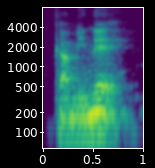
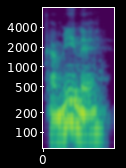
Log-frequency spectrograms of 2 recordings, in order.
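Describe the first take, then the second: First: Caminé stressed on the final NÉ; stress on last syllable. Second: Camine stressed on MI; stress on middle syllable. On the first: Teacher having students practise, final stress on caminé. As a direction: land on the end of caminé. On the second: Teacher having students practise, middle-syllable stress on Camine. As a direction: lean on the MI of Camine. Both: Shown as a demonstration. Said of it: "the difference".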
